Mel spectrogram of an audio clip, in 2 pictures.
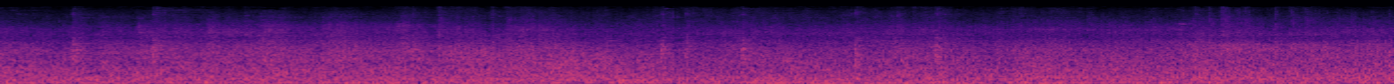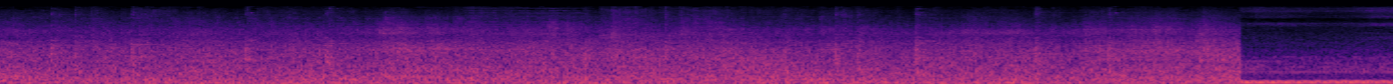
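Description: Diesel-hauled freight train rolling past, a steady dense rumble of wheels on rail with faint clacks. Near the end the sound cuts abruptly to a steady low hum.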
